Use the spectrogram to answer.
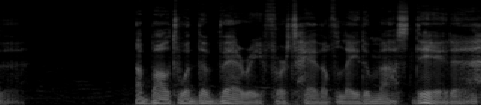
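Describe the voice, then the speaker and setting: A young man speaks softly and hesitantly in an ASMR roleplay as a friendly male college student hiding that he's a serial killer, using many fillers and quiet insinuations. His exaggerated voice is rumbling low and gravelly with a breathy edge, and there's no echo.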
